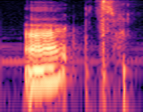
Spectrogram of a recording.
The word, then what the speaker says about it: ACT: Acceptance and commitment therapy, ACT, pronounced as one word, ACT, has emerged as a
